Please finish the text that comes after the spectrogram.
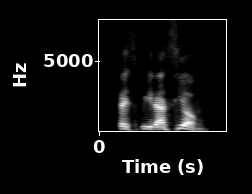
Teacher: En la palabra respiración, cuando nosotros la silabiamos, nos damos cuenta que en ción está recayendo la mayor intensidad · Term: sílaba tónica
